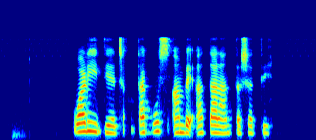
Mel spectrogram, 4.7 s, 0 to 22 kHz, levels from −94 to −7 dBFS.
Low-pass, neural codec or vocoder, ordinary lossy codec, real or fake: 7.2 kHz; codec, 16 kHz, 0.9 kbps, LongCat-Audio-Codec; MP3, 64 kbps; fake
